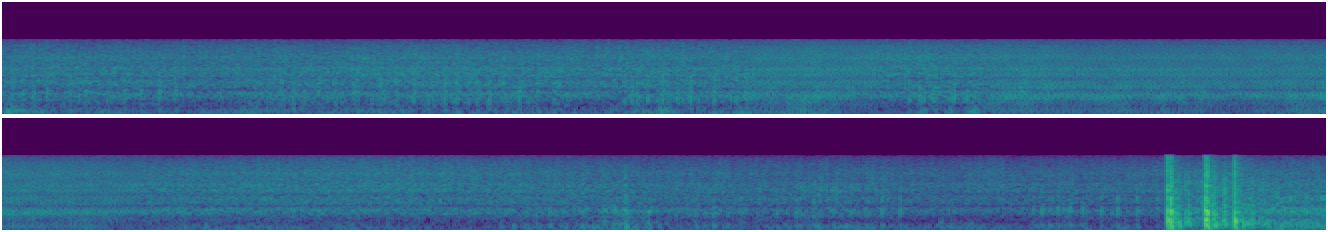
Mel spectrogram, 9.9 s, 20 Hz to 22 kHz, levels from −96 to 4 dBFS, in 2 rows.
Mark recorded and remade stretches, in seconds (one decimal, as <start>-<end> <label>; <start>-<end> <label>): 0.0-2.8 recorded; 2.8-3.3 remade; 3.3-3.7 recorded; 3.7-5.5 remade; 5.5-9.9 recorded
